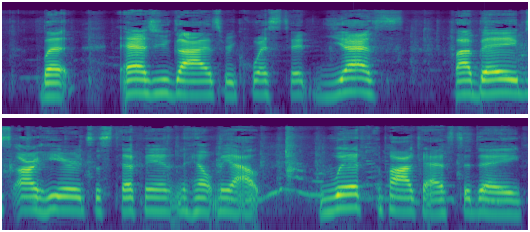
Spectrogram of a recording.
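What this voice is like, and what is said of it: Hoarse voice. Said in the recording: “Yes, I am still hoarse. Yes, I am still not feeling well.”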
